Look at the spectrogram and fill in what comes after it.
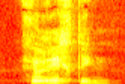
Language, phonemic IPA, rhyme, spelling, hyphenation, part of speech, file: Dutch, /vəˈrɪx.tɪŋ/, -ɪxtɪŋ, verrichting, ver‧rich‧ting, noun, Nl-verrichting.ogg
- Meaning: 1. action, deed, something that has been done 2. achievement, accomplishment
